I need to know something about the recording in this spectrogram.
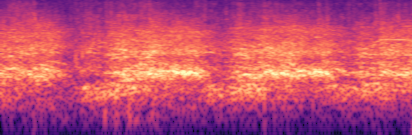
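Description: A crowd claps.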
